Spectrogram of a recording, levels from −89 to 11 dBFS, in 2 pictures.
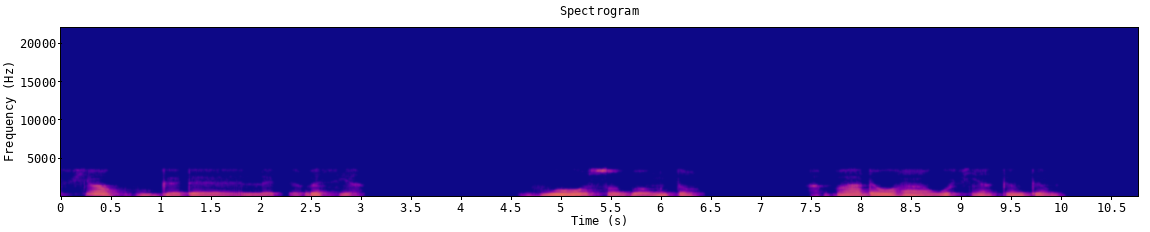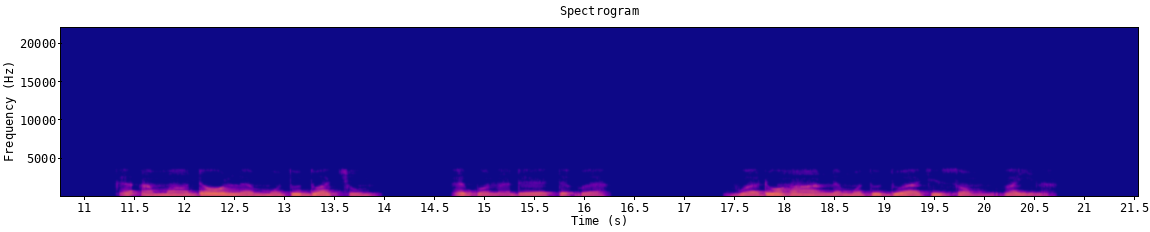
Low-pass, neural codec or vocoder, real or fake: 3.6 kHz; none; real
